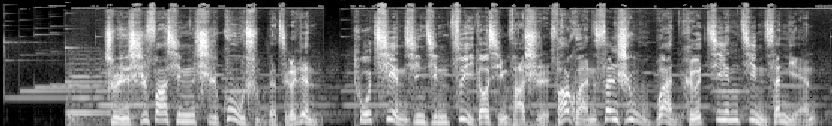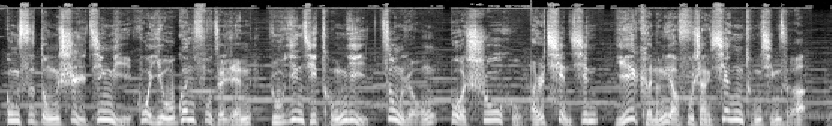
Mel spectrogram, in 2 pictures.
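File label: Mandarin; 拖欠薪金属违法 准时出粮应尽责; 普通话; 电视宣传短片及电台广播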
